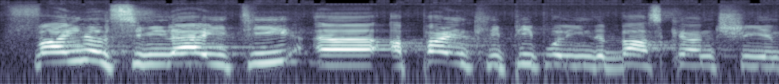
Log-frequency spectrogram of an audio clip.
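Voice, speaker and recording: This man has a non-native accent and a moderate pace. His pitch varies in an ordinary way. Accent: foreign accent, self-described as weird. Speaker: physics professor. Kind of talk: conference talk. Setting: conference stage with audience. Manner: halting, many fillers and repetitions.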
